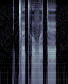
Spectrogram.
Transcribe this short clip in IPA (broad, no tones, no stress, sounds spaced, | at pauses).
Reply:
ǀ ə t̪ʰ o v ɤ t ɘ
